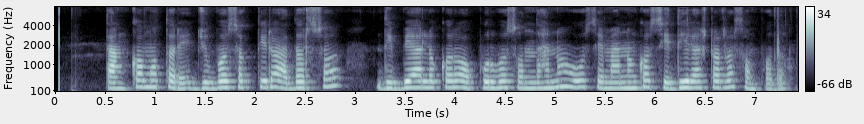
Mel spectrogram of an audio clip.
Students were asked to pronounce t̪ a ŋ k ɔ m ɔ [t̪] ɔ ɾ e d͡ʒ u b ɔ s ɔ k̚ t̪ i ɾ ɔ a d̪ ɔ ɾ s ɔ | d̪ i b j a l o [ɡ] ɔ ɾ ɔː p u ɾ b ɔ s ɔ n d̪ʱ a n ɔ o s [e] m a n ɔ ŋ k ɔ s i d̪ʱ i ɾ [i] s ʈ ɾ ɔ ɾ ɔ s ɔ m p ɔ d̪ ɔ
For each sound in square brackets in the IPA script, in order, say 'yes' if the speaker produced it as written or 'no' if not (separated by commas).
yes, no, yes, no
